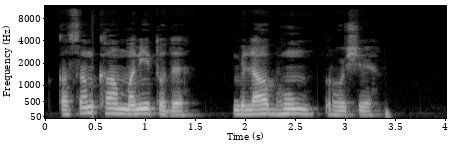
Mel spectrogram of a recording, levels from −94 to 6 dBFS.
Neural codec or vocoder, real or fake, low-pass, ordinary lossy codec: none; real; 10.8 kHz; AAC, 48 kbps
